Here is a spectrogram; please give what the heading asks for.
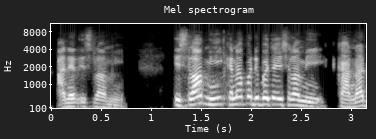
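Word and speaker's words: عَنِ الْإِسْلَامِيِّ: Kemudian an alislami ya. Cara bacanya anil islami.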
